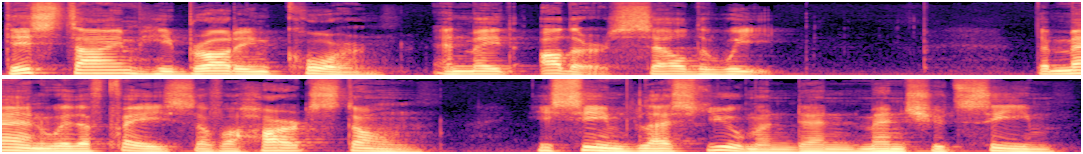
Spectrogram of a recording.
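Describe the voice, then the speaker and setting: A man narrating a scripted dramatic poem in a measured, solemn manner. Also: medium pitch, a little mellow.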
